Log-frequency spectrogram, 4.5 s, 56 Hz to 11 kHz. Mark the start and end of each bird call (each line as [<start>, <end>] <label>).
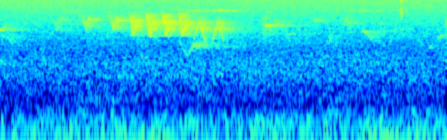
[0.00, 4.47] American Robin (Turdus migratorius)
[0.00, 4.47] Black-capped Chickadee (Poecile atricapillus)
[0.51, 2.51] Northern Waterthrush (Parkesia noveboracensis)
[1.81, 4.47] Veery (Catharus fuscescens)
